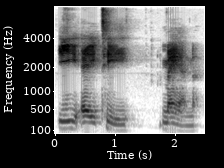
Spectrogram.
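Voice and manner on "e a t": E A T spelled slowly letter by letter. Shown as a demonstration. Co-host spells the title for host, slow letter by letter.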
